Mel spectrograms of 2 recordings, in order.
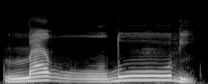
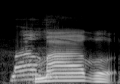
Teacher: Huruf ghoin kan dilafalkan dari tenggorokan paling atas atau ujung tenggorokan, dialirkan suaranya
